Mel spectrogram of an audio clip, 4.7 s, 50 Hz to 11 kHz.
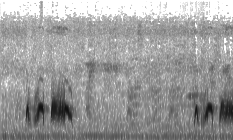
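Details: Spotted dove (Spilopelia chinensis) caught in a rope trap and described as angry, 04/07/2017: a three-part coo phrase, short, rising then long, given twice about three seconds apart with quiet between.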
